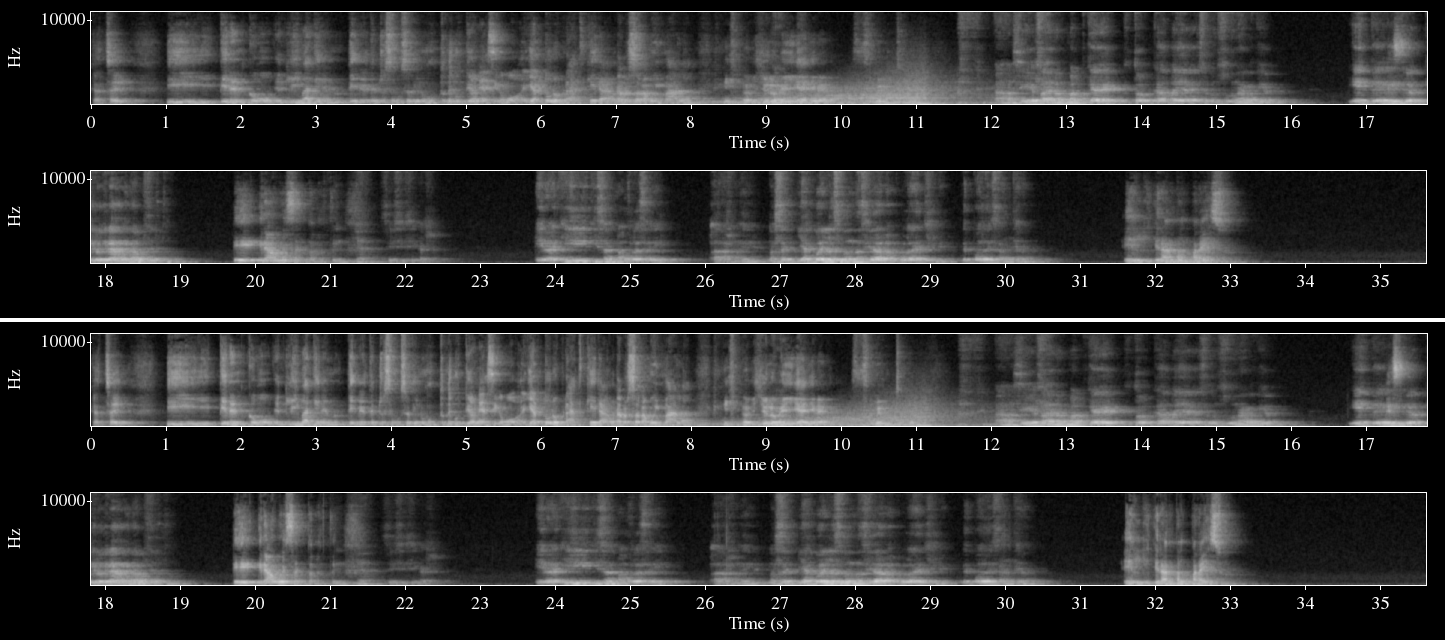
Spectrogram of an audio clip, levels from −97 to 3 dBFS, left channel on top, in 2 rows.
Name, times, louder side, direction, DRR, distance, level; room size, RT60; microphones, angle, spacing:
voice 1, 0.0-11.3 17.3-17.5 19.7-21.4 31.6-33.0, right 3 dB, 90° right, 4 dB, 0.6 m, -25 dB
sound 1, 7.5-12.4, left 1 dB, 25° left, 0.6 m, -31 dB
voice 2, 12.0-13.6 13.9-15.7 16.8-18.9 21.0-21.5 21.8-22.0 23.7-25.4 26.1-29.2 29.4-30.3, equal, 40° left, -6 dB, 1.5 m, -23 dB
5.7 x 2.3 x 3.9 m, 0.98 s
head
